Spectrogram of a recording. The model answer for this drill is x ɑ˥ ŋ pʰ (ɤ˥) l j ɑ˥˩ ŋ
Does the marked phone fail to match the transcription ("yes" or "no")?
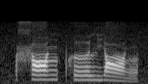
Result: no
